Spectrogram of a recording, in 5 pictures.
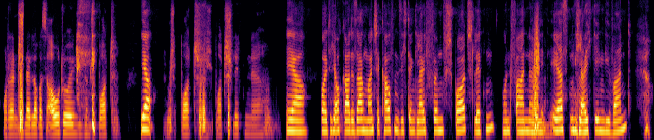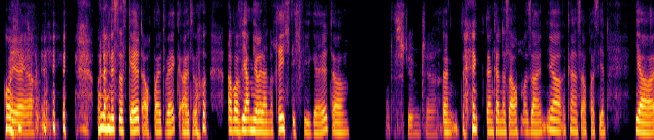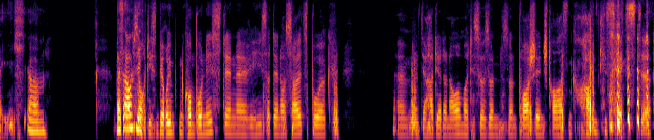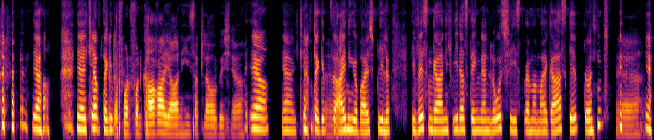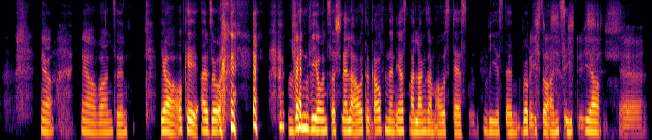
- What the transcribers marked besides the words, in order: chuckle; other background noise; chuckle; laughing while speaking: "gleich"; laughing while speaking: "Und und dann"; chuckle; laughing while speaking: "also"; stressed: "richtig"; laughing while speaking: "dann"; laughing while speaking: "Straßengraben gesetzt"; laugh; laughing while speaking: "ich glaube"; tapping; laughing while speaking: "und"; chuckle; chuckle; laughing while speaking: "wenn"
- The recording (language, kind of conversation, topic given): German, unstructured, Was würdest du tun, wenn du plötzlich viel Geld hättest?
